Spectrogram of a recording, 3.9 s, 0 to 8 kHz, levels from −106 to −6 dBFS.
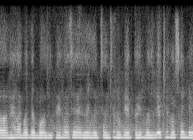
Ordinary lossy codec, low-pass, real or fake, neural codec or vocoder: none; none; fake; codec, 16 kHz, 1 kbps, FreqCodec, smaller model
